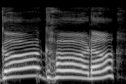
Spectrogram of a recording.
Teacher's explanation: जब आप बोलते हैं ग घ ण तो कंपन आपकी उंगली पर पहुंच जाता है। कहने का मतलब है कि आपका कंपन बढ़ जाता है, तो कंपन जिसमें बढ़ा तो वही हमारा क्या है, सघोष है, और जिसमें कंपन अंदर ही था तो वो हमारा अघोष है।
